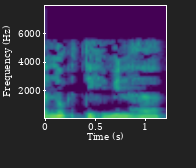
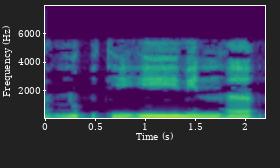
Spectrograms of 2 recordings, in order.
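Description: First: "نؤته" with a short "hi" straight into "منها"; "نؤته منها" joined, ه vowel not stretched; no vowel lengthening. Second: "نؤته" with the final "hii" drawn out; full vowel lengthening. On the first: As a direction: cut the final i of "نؤته" short. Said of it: "بدون يعني، آه، إشباع الحركة". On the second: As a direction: stretch the ه vowel of "نؤته" before "منها". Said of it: "نقرأ بإشباع الحركة". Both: Shown as a demonstration.

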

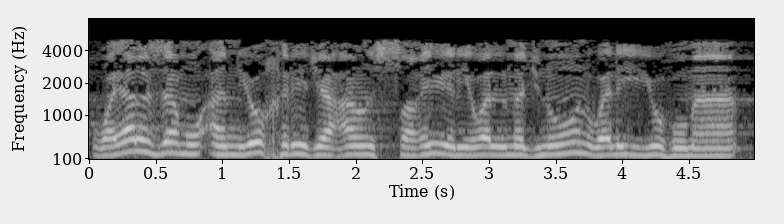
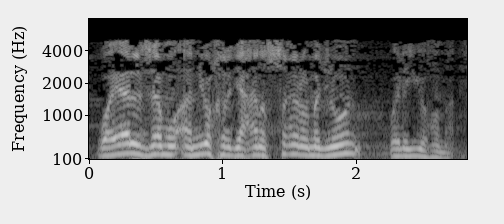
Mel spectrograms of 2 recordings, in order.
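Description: First: Reads the legal text slowly, word by word; slow text reading. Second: Said in the usual way. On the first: Shown as a demonstration. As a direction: spell out each word of the book slowly for the students. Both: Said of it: "قال".

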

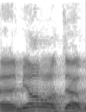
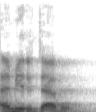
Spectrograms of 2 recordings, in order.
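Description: First: أميرتاب with a thick, full r; correct heavy ra. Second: أميرتاب with a light, thinned r; thin the ra after the i in أميرتاب; wrong thin ra. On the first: Teacher giving the correct recitation, أميرتاب with heavy ra. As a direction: thicken the ra in أميرتاب despite the i before it. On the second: Teacher showing what not to say, أميرتاب with thin ra. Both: Shown as a demonstration. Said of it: "لا نقول أميرتاب".

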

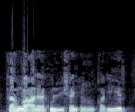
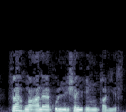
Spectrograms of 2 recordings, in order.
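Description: First: Said in the usual way. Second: فهو said "fahwa", no vowel on the h; فهو in two syllables, fah-wa; silent-vowel ha. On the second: Shown as a demonstration. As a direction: close the h in فهو straight into w. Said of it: "بإسكان الهاء في هذه الضمائر".

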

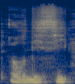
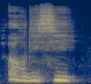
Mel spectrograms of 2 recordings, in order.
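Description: First: Said in the usual way. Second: High, loud angry command; peremptory order. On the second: A narrator's reading. Employer ordering the chauffeur out, peremptory shout. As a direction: throw him out with a sharp shout. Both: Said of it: "intima sir Felton".

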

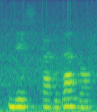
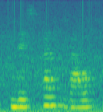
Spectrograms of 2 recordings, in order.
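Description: First: Said in the usual way. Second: Descargao without its D; dropped D. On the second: Shown as a demonstration. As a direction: end in "-ao": Descargao. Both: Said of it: "pérdida de la D intervocal".

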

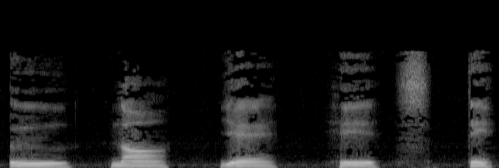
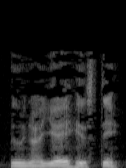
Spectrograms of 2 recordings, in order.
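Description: First: "U, na, ye, hi, s, ti" in isolated, held syllables; syllable-by-syllable pronunciation. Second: Said in the usual way. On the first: Shown as a demonstration. Teacher pronounces Cherokee word for terror, "U, na, ye, hi, s, ti" slowly syllable by syllable. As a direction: sound out "U, na, ye, hi, s, ti" very slowly, pause after each. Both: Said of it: "now I'll pronounce them".

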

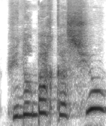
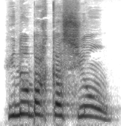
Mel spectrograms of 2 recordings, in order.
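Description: First: High rising, louder echo; startled question. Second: Falling, higher, louder cry of discovery; exclamation. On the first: Miss Campbell echoes the captain, startled and rising. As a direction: repeat it in disbelief. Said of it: "répondit Miss Campbell". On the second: Captain spots the boat through his spyglass, exclaiming. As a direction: announce it as you spot it. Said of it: "s'écria-t-il". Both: A narrator's reading.

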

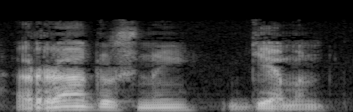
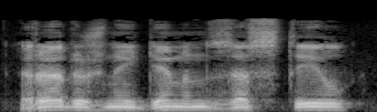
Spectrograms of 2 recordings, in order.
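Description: First: "радужный" slow and low, no feeling; "радужный демон" in a cold disembodied drone; emotionless demon voice. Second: Said in the usual way. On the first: A narrator's reading. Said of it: "где эмоций было не больше". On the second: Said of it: "narrator plain take".

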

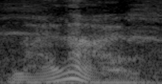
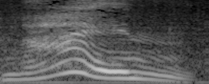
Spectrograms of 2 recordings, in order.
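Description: First: Lower, softer settling no; quiet, calmer afterthought; soft repeat. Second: Loud, high outburst of no; shouted denial, pitch leaping up; sharp shout. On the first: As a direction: take it back down quietly. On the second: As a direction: burst out in protest. Sudden refusal in lovers' argument. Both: Acted.

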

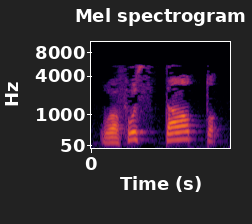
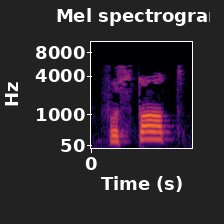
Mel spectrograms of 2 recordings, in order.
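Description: First: "وفسطاط" with a light t replacing ط; ta for emphatic ta. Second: Said in the usual way. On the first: Shown as a demonstration. Reader lists a variant of the word, "وفسطاط" with ت for ط. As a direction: say "وفسطاط" with ت in place of the first ط. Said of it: "بالتاء بدل الطاء". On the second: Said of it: "فيه ست لغات".

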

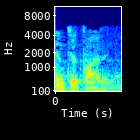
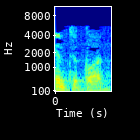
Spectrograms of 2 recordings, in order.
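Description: First: Much softer and lower, أنت said quietly; giving voice to a mute man's sign; hushed voicing of a gesture. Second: Much softer and lower, أنت barely spoken; almost silent أنت طالب; voicing the mute man's sign; hushed voicing of a gesture. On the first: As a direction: murmur أنت طالب as the gesture's meaning. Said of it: "بيعمل له هيك، يعني". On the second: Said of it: "يعني".

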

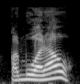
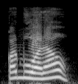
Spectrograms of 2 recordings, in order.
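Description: First: Loud yell calling for Mùa. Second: Full shout, pitched much higher; louder, higher yell. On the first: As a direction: bellow her name across the factory. (mẹ Hải gào to gọi Mùa) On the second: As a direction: scream it again even harder. (mẹ Hải gào to hơn nữa, giọng cao vút) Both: Acted. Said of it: "mồm gào to".

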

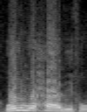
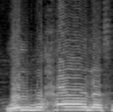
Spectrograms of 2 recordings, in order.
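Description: First: والمحالف with an i in the last syllable, muhalif; kasra on والمحالف. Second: والمحالف with an a in the last syllable, muhalaf; fatha on والمحالف. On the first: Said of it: "والمحالف بالكسر". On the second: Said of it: "بالفتح هو الأعلى". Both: Shown as a demonstration.

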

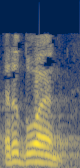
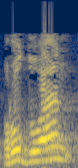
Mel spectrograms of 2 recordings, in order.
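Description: First: The kasra reading of رضوان. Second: رضوان with a rounded "ru" start; the damma reading of رضوان. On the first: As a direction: say رضوان as "redwan". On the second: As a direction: say رضوان as "rudwan". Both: Shown as a demonstration. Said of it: "توجيه وكلام".

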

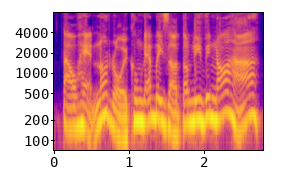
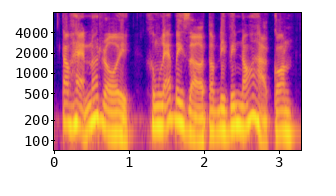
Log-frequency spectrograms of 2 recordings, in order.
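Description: First: The real mother's cry; wailing lament. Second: A light mimicry of the mother's wail; mocking the mother. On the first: Acted. Mother wails after Linh runs off. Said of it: "gào thét". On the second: Ghost boy mimics mother for Hiếu, teasing. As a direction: tease by parroting her lament. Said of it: "Đứa bé giả giọng của bà Lan".

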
